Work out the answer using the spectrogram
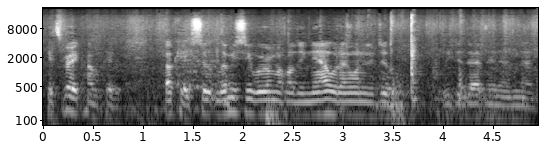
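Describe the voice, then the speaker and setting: A rabbi talks a small class through an informal lesson, showing knots with his hands as he explains each step. He keeps checking in with "right?" and drops Hebrew and Yiddish terms into his English. There is a faint hiss behind his middle-pitched voice. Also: fairly even intonation, fast talker. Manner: demonstrates knots with his hands while talking. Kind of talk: informal halacha lesson with demonstration.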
